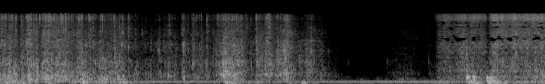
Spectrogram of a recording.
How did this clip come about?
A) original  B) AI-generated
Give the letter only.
A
